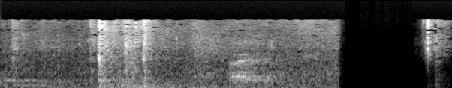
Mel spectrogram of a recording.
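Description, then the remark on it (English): An elevator door at the Capitol slides shut on Congressman George Santos and an aide with a rough, rumbling whoosh lasting about two seconds, ending abruptly in silence before a brief muffled bump. “and he got into the elevator at the Capitol, and the door closed with an aide.”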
